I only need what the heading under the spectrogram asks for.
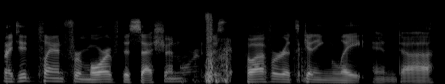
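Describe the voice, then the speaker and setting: A man's voice: on the low side, lively intonation, normal speed, a bit bright, clean tone, no room sound, soft background music. A man running a tabletop game as game master, teasing his players dryly and slipping into a mock-formal tone.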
